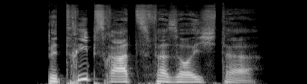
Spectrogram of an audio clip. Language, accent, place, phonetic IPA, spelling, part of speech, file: German, Germany, Berlin, [bəˈtʁiːpsʁaːt͡sfɛɐ̯ˌzɔɪ̯çtɐ], betriebsratsverseuchter, adjective, De-betriebsratsverseuchter.ogg
- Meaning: inflection of betriebsratsverseucht: 1. strong/mixed nominative masculine singular 2. strong genitive/dative feminine singular 3. strong genitive plural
